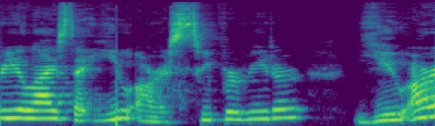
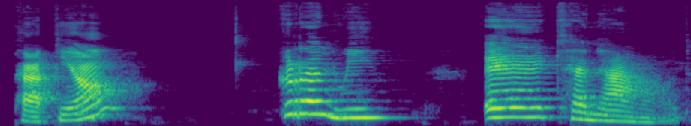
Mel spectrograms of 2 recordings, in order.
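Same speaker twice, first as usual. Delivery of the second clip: ordinary talk, nothing marked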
